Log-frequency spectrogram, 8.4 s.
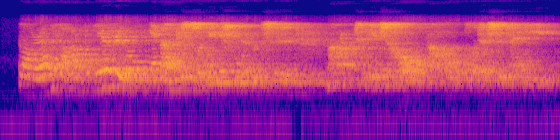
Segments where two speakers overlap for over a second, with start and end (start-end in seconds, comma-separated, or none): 2.4-3.7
